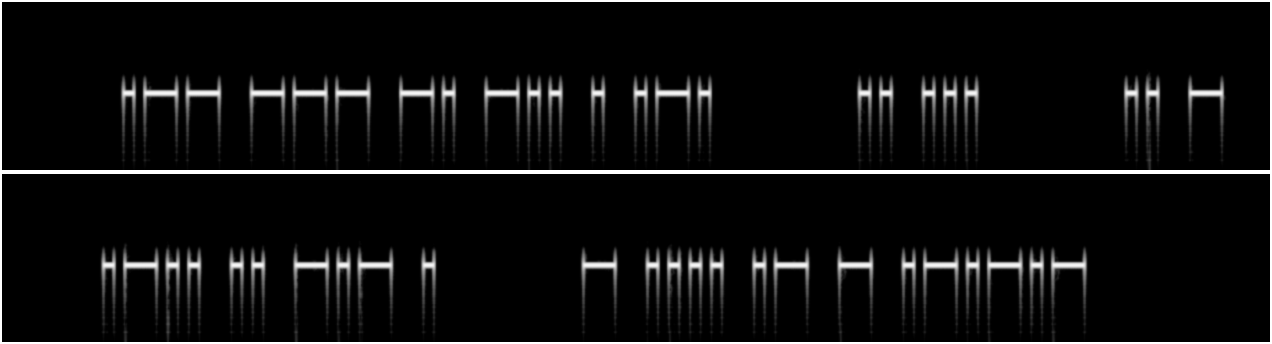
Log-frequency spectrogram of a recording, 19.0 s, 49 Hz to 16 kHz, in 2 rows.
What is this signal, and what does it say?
Morse code, heard as a keyed tone, about 15 wpm, 700 Hz. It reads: WONDER IS IT LIKE THAT.
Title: 2x Word-Spacing - Sentences from Top 500 Words - 15wpm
